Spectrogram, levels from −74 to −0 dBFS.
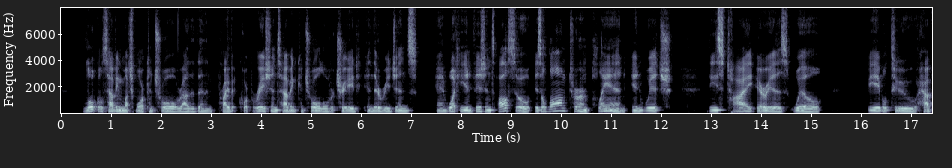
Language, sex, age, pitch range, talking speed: English, male, 50-69, 115-135 Hz, 120 wpm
